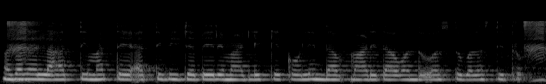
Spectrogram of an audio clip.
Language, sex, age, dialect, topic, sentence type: Kannada, female, 18-24, Coastal/Dakshin, agriculture, statement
